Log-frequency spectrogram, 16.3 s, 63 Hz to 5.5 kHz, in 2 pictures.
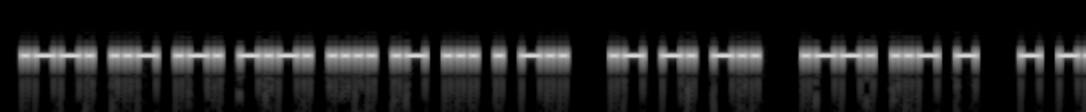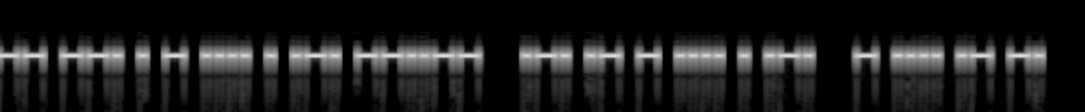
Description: Morse code, heard as a keyed tone, about 25 wpm, 600 Hz. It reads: PURCHASED AND PUT TOGETHER, RATHER THAN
